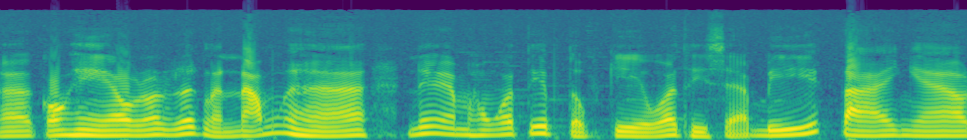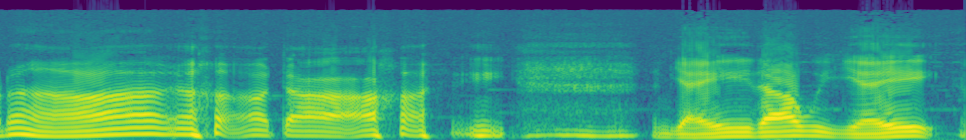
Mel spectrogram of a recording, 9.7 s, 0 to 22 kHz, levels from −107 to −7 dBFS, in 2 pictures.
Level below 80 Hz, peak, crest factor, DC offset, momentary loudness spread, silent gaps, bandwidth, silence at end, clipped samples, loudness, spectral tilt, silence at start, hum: -48 dBFS; 0 dBFS; 12 dB; under 0.1%; 9 LU; none; 16 kHz; 0.15 s; 0.2%; -12 LUFS; -7.5 dB/octave; 0 s; none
